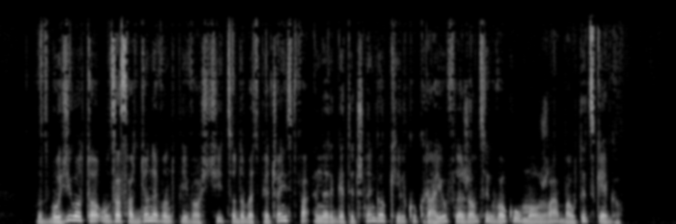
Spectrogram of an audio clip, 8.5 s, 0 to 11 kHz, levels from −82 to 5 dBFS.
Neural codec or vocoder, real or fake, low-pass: none; real; 9.9 kHz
